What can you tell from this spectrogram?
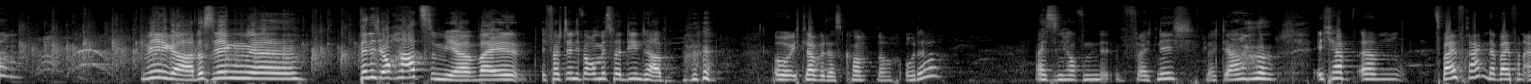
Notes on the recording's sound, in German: Wir haben uns nämlich kurz nach ihrem Auftritt für diese Folge getroffen – das war quasi ihre Zugabe, auch live vor Publikum.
